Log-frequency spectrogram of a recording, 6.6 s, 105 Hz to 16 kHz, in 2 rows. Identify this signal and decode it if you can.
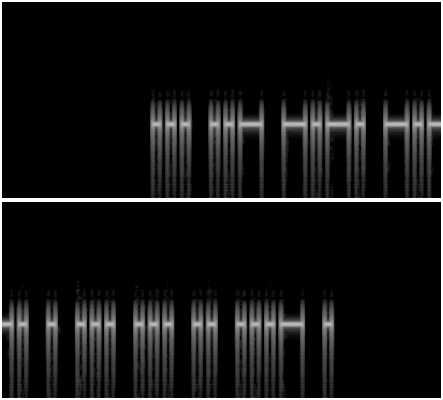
Morse code, heard as a keyed tone, about 21 wpm, 700 Hz. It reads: SUCCESSIVE
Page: morse-code-ninja-practice-22wpm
